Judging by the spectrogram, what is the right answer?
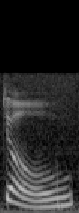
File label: Soft d'oh; Homer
